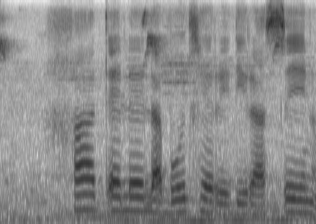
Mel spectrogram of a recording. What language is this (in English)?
Tswana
